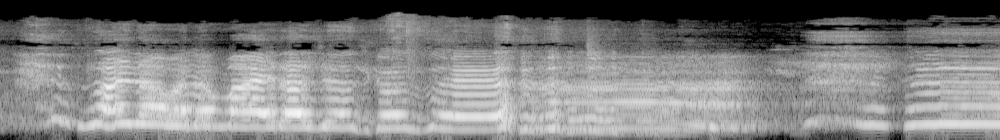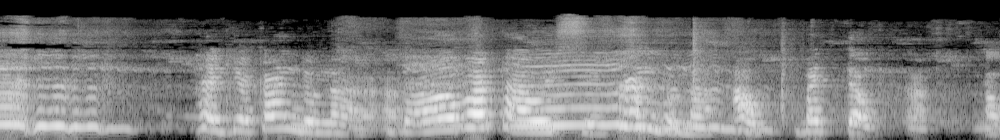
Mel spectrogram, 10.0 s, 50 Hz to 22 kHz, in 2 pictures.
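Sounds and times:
woman wailing: 0:04.6 - 0:05.6.

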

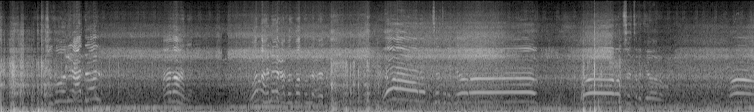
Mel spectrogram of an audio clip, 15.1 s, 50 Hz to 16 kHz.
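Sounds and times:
man calling out: 0:07.6 - 0:10.9, 0:11.6 - 0:13.3, 0:14.6 - 0:15.0.

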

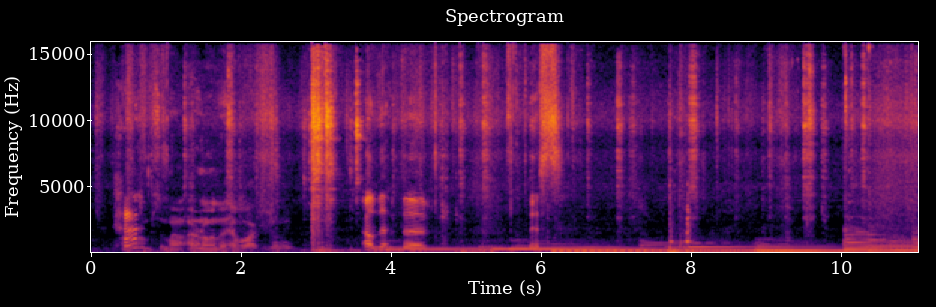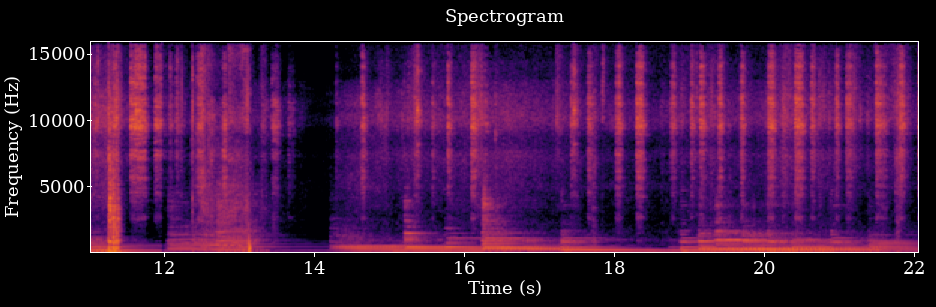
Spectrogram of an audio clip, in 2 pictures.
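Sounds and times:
keyboard playing sustained chords: 0:03.6 - 0:22.0
sharp knocks: 0:07.7 - 0:08.2, 0:11.2 - 0:11.6.

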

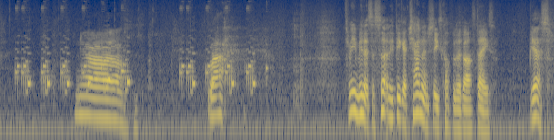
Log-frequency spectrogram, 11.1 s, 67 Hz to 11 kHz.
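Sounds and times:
phone timer alarm beeps: 0:00.3 - 0:01.8, 0:02.4 - 0:02.7, 0:03.6 - 0:05.4.

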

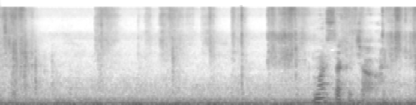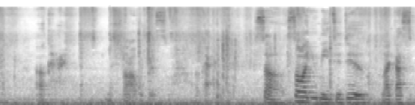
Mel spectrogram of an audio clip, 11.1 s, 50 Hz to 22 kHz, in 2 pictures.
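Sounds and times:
paper rustling: 0:00.0 - 0:11.0.

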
